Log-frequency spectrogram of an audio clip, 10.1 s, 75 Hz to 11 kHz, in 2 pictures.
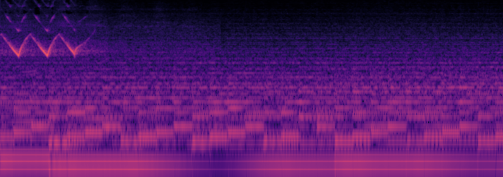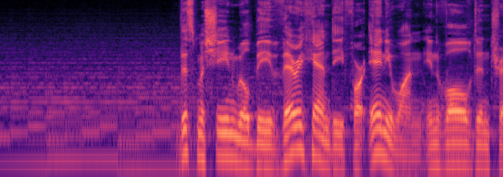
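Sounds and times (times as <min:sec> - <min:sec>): background music: 0:00.0 - 0:10.0.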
